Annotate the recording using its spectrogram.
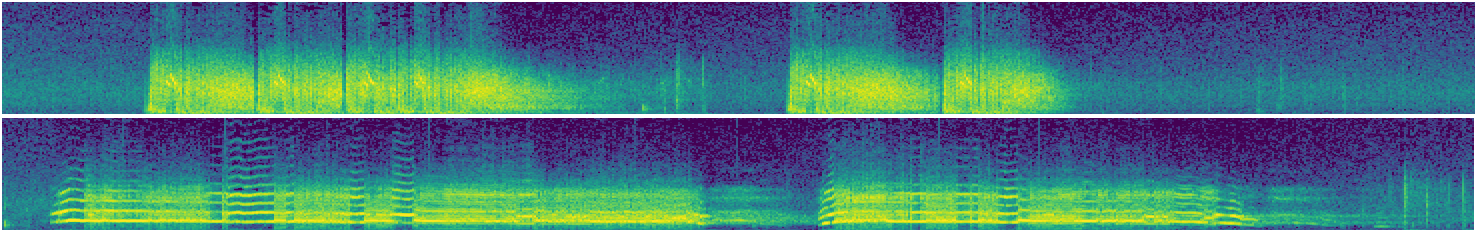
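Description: Screaming: two harsh, rasping cries, then two long high wails that slide slowly down in pitch.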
